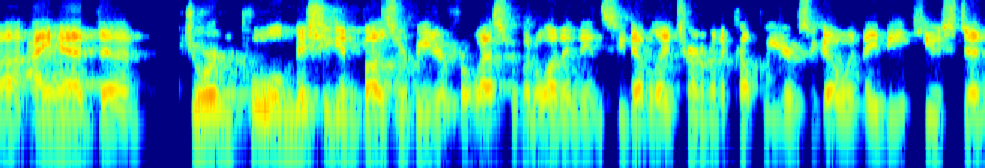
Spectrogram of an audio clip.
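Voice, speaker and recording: A man with an American accent, very fast pace, bright, sharp tone and monotone, flat intonation. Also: medium pitch for a man. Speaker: sports play-by-play broadcaster. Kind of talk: interview answer.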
